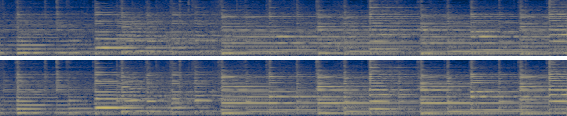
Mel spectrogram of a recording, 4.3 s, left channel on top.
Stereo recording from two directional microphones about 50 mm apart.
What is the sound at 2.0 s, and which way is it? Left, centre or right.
Music, right.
